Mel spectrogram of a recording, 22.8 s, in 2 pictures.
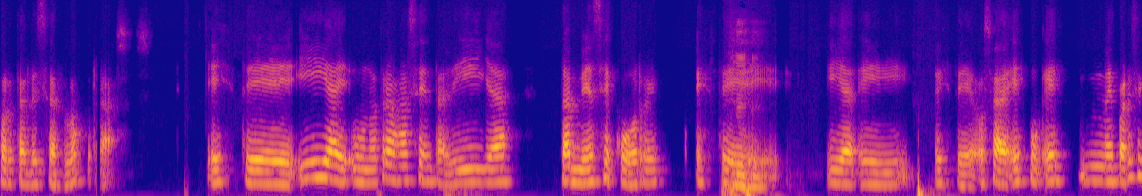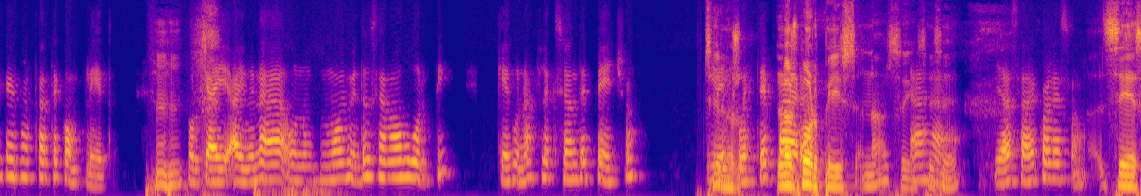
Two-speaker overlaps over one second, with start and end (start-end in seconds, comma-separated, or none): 18.5-19.8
